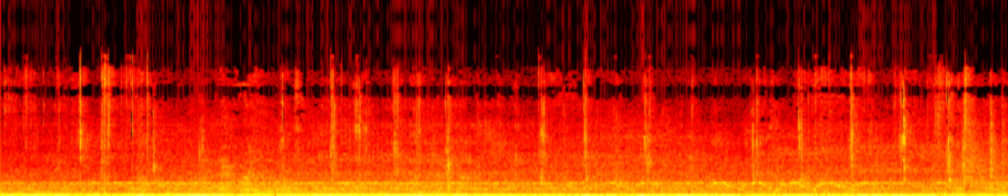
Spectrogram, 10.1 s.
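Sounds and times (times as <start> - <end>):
wet chewing clicks: 0.0 - 10.0.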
